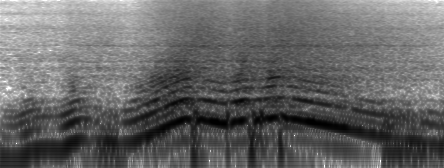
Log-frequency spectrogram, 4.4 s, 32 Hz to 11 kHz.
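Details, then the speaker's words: 2001 Toyota Corolla AE112 four-cylinder, first start after gearbox, clutch and rear main seal replacement, revs with a deep full exhaust note rising and falling evenly, no rattles or tinny buzz; exhaust healthy. "it's got a nice it's got a nice bubble at the back it's just got a really nice bass sound this exhaust it's not a tinny you know shitty four-cylinder it cause it sounds good so all good buddy all good"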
